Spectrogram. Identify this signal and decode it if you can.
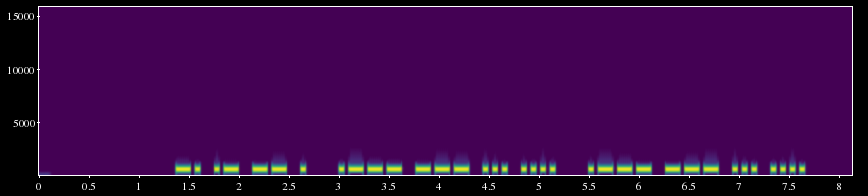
Morse code, heard as a keyed tone, about 25 wpm, 700 Hz. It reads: NAME JOSH JOSH
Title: Practice QSO - Exchange 1 - Beginning - 25wpm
